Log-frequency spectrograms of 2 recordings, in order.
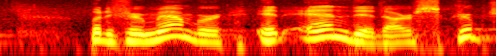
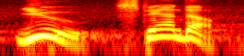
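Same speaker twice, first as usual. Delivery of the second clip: mock command; 4 semitones higher, 3 dB louder than usual. Shown as a demonstration. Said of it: "if I wanted to say".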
